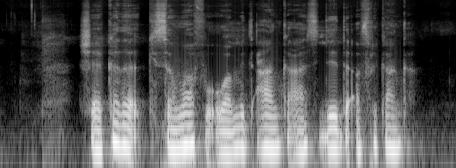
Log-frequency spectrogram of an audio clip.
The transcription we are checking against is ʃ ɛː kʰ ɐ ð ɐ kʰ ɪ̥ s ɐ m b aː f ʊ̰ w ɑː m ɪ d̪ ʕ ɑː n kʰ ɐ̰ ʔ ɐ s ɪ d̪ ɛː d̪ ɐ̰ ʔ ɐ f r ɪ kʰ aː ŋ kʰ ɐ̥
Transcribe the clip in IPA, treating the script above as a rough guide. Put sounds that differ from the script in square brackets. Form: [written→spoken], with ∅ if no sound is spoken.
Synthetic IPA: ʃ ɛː kʰ ɐ ð ɐ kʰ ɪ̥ s ɐ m [b→w] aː f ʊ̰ w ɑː m ɪ d̪ ʕ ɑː [n→ŋ] kʰ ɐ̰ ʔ ɐ s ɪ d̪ ɛː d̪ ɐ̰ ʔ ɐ f r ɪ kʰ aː ŋ kʰ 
